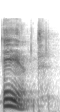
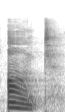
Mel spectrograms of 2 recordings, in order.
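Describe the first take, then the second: First: The word is said with an American accent. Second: The word is said with a British accent. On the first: "in the States, we say ant" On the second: "In British English, they say aunt"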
